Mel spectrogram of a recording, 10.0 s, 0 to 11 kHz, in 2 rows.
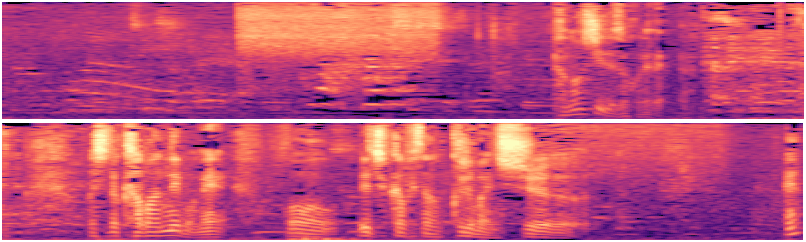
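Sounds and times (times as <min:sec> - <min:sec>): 
pressurized sprayer hissing: 0:01.5 - 0:02.8
speech: 0:03.5 - 0:04.5, 0:05.1 - 0:08.8.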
